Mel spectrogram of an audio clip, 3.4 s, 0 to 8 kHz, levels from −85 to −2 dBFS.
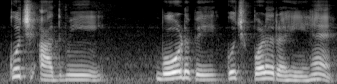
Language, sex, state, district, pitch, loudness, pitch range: Hindi, female, Gujarat, Valsad, 185 Hz, -18 LUFS, 165-215 Hz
